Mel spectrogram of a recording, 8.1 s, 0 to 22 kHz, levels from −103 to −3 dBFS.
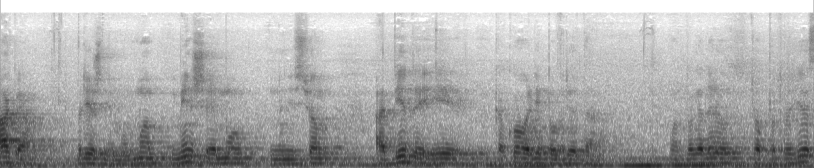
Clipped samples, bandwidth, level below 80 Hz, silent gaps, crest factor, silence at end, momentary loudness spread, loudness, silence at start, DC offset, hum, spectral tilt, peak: under 0.1%; 11 kHz; -32 dBFS; none; 18 dB; 0 s; 8 LU; -26 LUFS; 0 s; under 0.1%; none; -8.5 dB/octave; -6 dBFS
